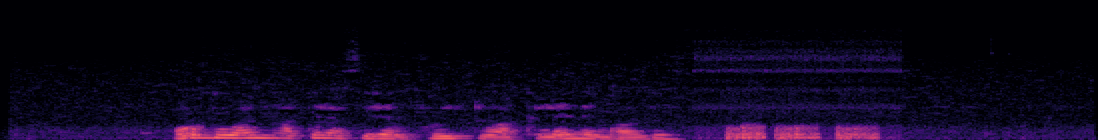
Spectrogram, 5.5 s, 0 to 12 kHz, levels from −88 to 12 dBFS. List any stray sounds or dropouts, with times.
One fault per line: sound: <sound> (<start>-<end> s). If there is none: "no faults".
sound: laugh (3.6-4.4 s)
